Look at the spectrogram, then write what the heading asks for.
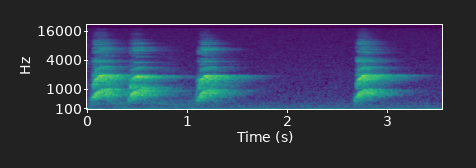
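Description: A dog barks four times, two quick barks close together, then a single bark, and after a pause one more. The barks are fairly loud, with no talking, just a faint low hum underneath.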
